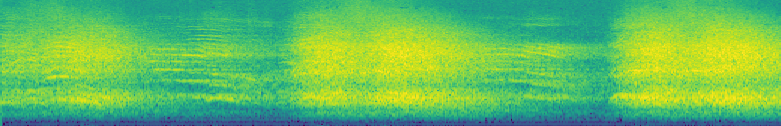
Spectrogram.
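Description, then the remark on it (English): A huge arena crowd at the Bryce Jordan Center roars Penn State's call-and-response chant: three loud surges of massed shouting voices, each swelling and fading in turn as one side calls and the other answers. “The crowd cheered, and then someone started Penn State's famous call and response.”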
